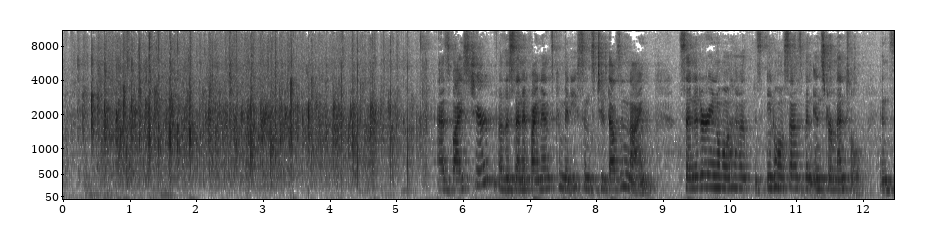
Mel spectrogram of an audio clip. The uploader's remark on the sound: Legislators Appreciation Reception. MCALLEN, Texas. Received applause from the audience. At the Radisson in McAllen.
